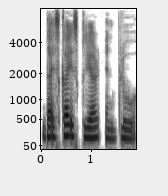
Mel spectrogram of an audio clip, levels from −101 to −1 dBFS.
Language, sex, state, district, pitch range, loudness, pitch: English, female, Arunachal Pradesh, Lower Dibang Valley, 155-175 Hz, -16 LUFS, 165 Hz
